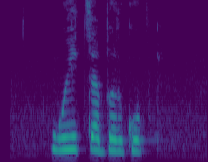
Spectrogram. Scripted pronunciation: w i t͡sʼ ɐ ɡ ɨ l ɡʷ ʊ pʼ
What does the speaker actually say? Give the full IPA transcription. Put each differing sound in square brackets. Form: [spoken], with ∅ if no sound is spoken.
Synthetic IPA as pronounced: w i t͡sʼ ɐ [b] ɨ [r] ɡʷ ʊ pʼ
